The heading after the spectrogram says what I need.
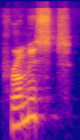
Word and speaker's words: promised: few things happening here promised promised you hear that last sound it's not a D sound it's a t sound and then we have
